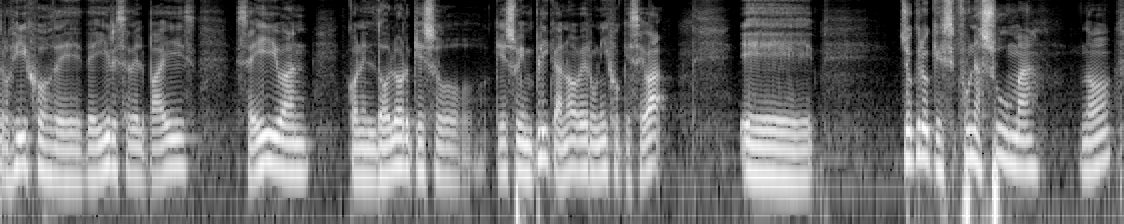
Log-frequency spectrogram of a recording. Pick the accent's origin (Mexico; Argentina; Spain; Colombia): Argentina; yo creo que también se da en un contexto en que nosotros como argentinos habíamos llegado al hartazgo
